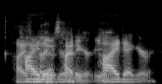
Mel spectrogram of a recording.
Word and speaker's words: Heidegger: I like it because it established how terrible President Shinra is and how Shinra and Herdiger. Am I saying that right? Herdiger? – Heidegger.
